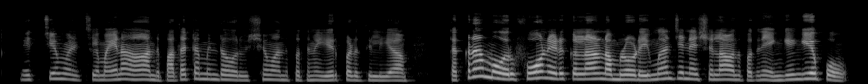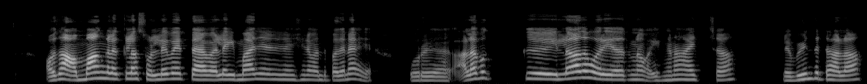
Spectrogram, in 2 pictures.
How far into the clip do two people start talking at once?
none

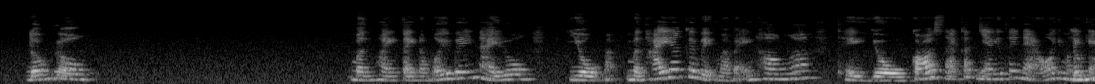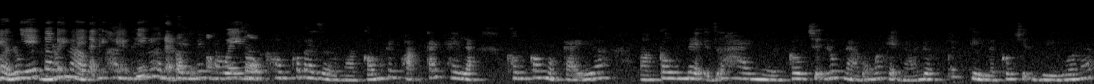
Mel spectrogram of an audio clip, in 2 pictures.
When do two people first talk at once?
10.7 s

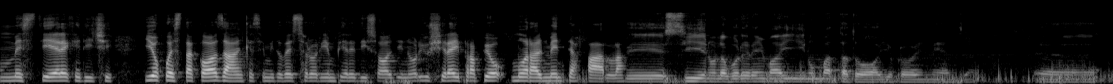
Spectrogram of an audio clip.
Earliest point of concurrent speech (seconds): none

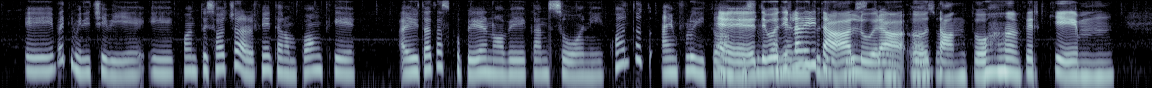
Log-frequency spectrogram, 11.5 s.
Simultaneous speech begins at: 7.2 s

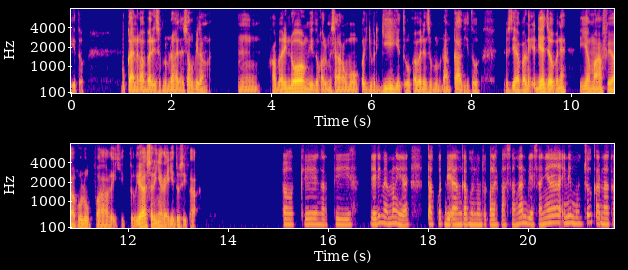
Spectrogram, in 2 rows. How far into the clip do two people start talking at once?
none

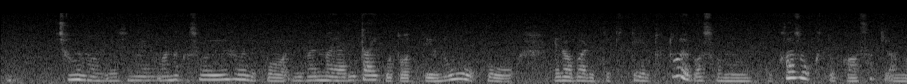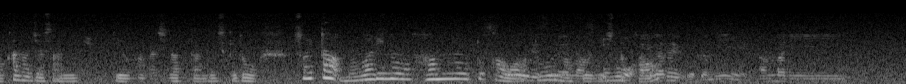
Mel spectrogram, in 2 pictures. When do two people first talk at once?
13.9 s

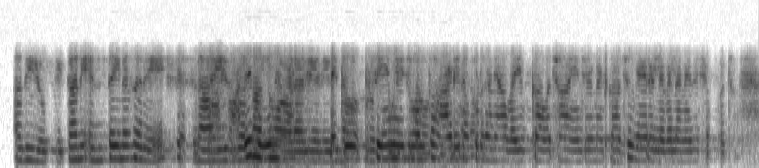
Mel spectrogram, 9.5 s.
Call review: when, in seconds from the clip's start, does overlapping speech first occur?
2.5 s

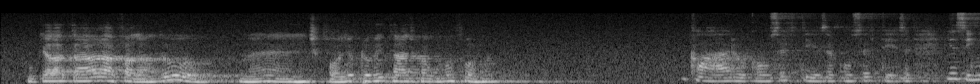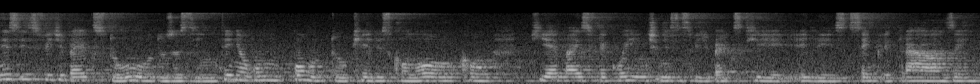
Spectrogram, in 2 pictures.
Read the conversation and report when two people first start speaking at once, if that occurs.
none

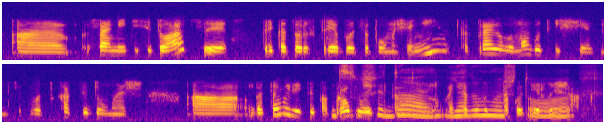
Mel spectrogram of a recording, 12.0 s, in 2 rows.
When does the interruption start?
9.3 s

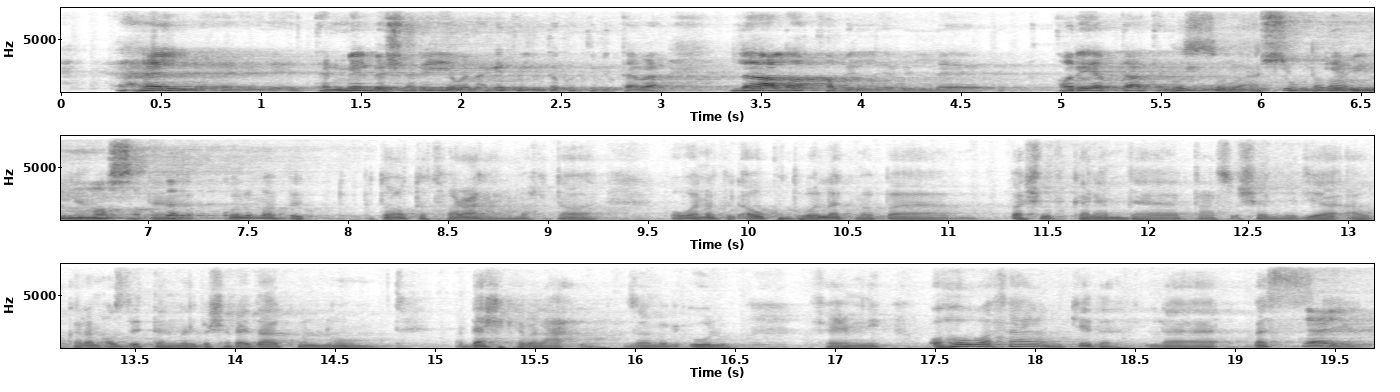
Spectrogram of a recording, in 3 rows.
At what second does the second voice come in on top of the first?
5.5 s

